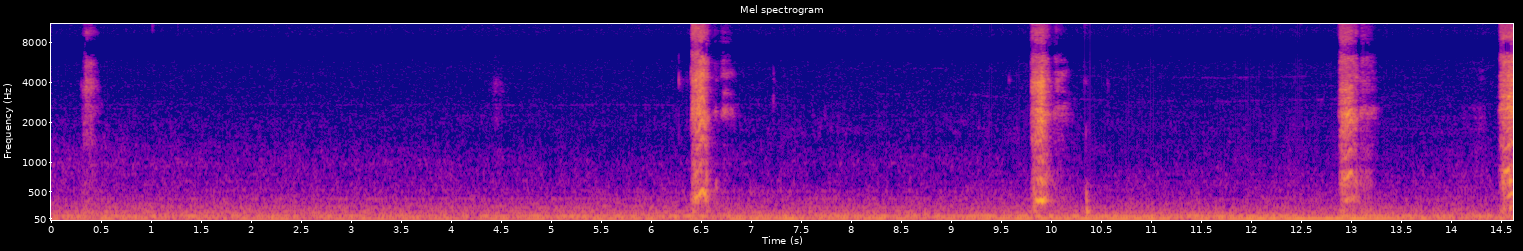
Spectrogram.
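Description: Four short, sharp, separate bursts over about fifteen seconds against quiet room noise, a dog's cough.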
